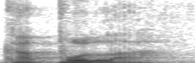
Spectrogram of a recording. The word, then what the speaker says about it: kapula: The word for onion in proper Croatian is luk. – Luk. – Right? Luk. But in my family, maybe Dalmatian coast, you pronounce it kapula.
